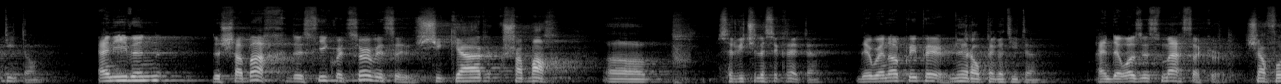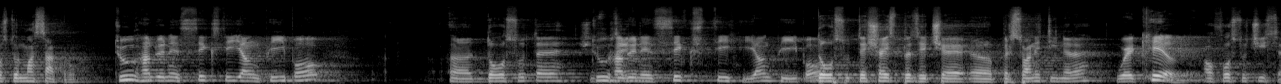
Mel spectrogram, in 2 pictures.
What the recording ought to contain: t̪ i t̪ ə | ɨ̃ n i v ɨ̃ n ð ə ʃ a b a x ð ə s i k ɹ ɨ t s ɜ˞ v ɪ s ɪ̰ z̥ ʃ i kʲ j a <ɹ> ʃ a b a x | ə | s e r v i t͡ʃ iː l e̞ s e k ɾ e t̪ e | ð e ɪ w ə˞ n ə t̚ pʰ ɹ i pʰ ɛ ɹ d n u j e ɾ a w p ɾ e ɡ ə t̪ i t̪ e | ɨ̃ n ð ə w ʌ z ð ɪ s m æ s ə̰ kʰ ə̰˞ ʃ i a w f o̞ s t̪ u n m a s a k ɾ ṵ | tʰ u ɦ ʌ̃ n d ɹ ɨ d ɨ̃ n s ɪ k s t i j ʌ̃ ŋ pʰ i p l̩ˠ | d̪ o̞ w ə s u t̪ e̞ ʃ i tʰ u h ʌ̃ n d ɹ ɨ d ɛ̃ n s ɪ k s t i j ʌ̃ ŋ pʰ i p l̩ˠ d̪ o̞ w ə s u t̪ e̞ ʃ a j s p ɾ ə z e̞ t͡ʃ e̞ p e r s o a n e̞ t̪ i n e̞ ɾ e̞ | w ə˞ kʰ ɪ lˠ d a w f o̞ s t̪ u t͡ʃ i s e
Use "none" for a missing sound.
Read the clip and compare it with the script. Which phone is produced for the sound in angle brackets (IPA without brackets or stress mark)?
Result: r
